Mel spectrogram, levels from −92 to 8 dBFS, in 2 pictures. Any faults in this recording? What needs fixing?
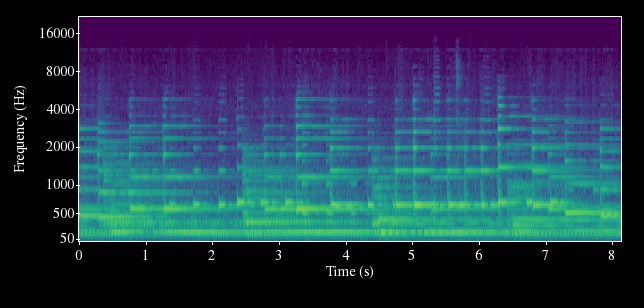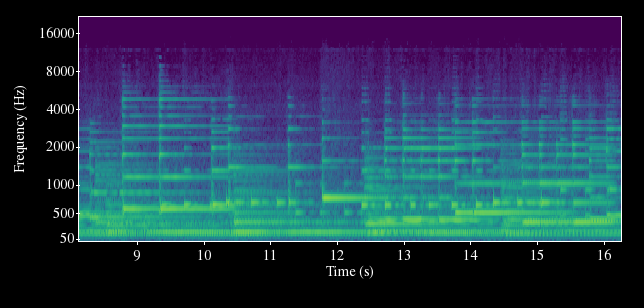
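Nothing stood out on listening, so there is nothing here that calls for fixing.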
